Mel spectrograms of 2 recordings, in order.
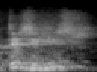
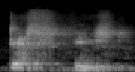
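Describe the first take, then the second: First: The word is said smoothly without a pause. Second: There is a pause between dis and ease. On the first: An illness. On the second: A lack of ease.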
